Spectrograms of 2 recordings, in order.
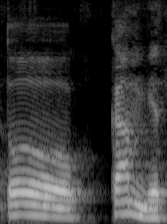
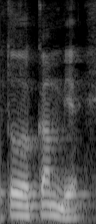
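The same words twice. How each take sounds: First: Todo cambia drawn out slowly, weight on todo; slow emphatic. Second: Said in the usual way. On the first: Shown as a demonstration. Showing viewers the original beside the replica, todo cambia said slowly.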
